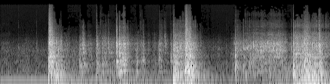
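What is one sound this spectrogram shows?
A hollow plastic casing clatters loudly as it is pulled off.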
